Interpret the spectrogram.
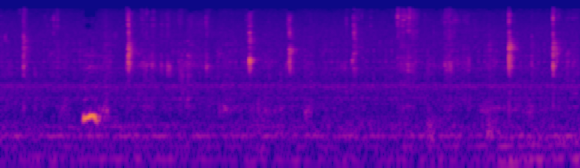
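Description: A person chewing a mouthful with scattered wet mouth clicks and lip smacks. A short hummed 'mm' about a second in is the loudest sound.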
